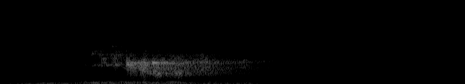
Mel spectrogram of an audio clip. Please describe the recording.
Deep sea creature noise, ambient sound of the deep
A deep sea water sound.
ambient, creature, sea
